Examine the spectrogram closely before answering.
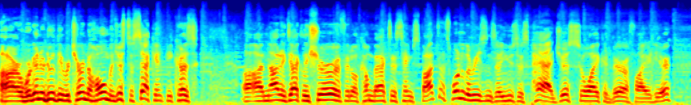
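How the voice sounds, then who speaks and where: Amid noticeable background noise, a man with a high pitch and ordinary pitch variation speaks at a very fast pace. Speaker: drone reviewer. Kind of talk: casual talk to camera.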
